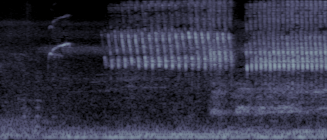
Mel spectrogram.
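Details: Canary singing: after a faint opening with a couple of thin rising whistles, a fast high buzzy trill starts at about one second, then switches to a lower, louder rapid rattle near the end; low background hum.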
